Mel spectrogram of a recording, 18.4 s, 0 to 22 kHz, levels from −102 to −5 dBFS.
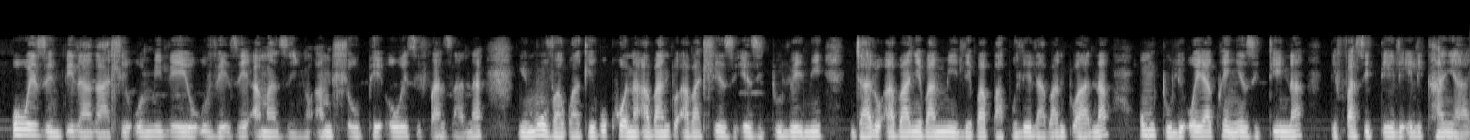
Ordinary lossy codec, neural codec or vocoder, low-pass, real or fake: Opus, 64 kbps; vocoder, 44.1 kHz, 128 mel bands every 256 samples, BigVGAN v2; 7.2 kHz; fake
